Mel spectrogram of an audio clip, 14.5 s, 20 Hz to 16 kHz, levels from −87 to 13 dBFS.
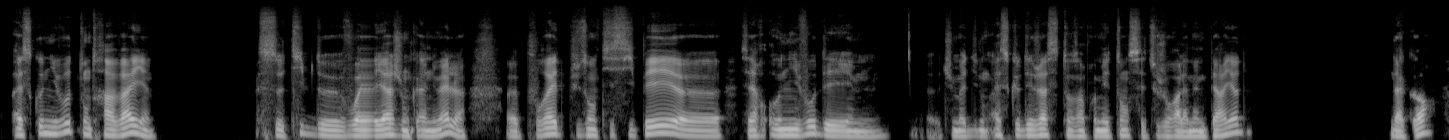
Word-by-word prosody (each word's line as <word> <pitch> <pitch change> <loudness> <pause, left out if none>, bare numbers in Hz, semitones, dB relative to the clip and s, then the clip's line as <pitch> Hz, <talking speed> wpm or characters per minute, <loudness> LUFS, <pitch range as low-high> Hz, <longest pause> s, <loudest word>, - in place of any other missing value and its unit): est-ce 115 -1 0
qu'au 145 - -3
niveau 140 +5 +1
de - - -15
ton 130 - -4
travail, 115 +4 +3 1.1
ce 110 - -5
type 130 +7 -7
de 115 -2 -1
voyage 105 +3 +4
donc 100 -1 -2
annuel, 100 +3 +1 0.4
heu, 95 -1 -2
pourrait 115 +8 +1
être 130 - -1
plus 110 +1 -11
anticipé? 115 +7 +1
Heu, 100 -5 +2 0.2
c'est-à-dire 105 -1 -2
au 110 -2 +2
niveau 115 +5 +3
des, 100 -5 +2
hem, 90 -1 -2 0.5
heu, - - -19
tu - - -7
m'as 95 0 0
dit 100 +2 -11
donc 100 -2 -4
est-ce 115 -3 -3
que 110 - -5
déjà, 110 +2 +2
c'est, - - -10
dans 100 -1 -2
un - - +1
1er 95 0 +1
temps, 105 +3 -4
c'est 90 - -3
toujours 95 +2 -4
à - - +4
la 90 - 0
même 90 0 0
période? 135 - 0 1.5
D'accord. 110 - +1
105 Hz, 180 wpm, -24 LUFS, 95-120 Hz, 1.5 s, voyage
